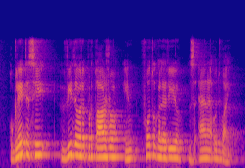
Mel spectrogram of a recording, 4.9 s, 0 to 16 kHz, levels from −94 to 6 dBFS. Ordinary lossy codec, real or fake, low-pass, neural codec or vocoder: Opus, 64 kbps; real; 7.2 kHz; none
